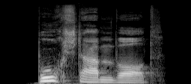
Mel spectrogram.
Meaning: acronym
- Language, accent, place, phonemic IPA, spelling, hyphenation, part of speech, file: German, Germany, Berlin, /ˈbuːxʃtaːbn̩ˌvɔʁt/, Buchstabenwort, Buch‧sta‧ben‧wort, noun, De-Buchstabenwort.ogg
